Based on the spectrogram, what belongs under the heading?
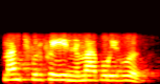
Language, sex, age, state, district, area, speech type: Bodo, female, 60+, Assam, Chirang, urban, conversation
